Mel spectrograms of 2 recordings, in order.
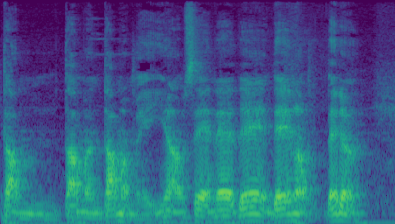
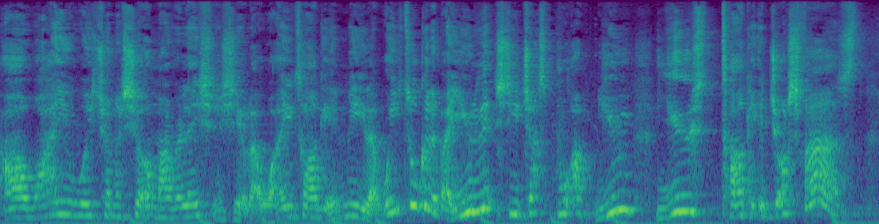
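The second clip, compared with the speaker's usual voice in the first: much higher mocking voice of Georgia, rising indignation; mock Georgia, high and whiny; 11 semitones higher than usual. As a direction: squeak it out like an outraged Georgia. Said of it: "And then Georgia's like".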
